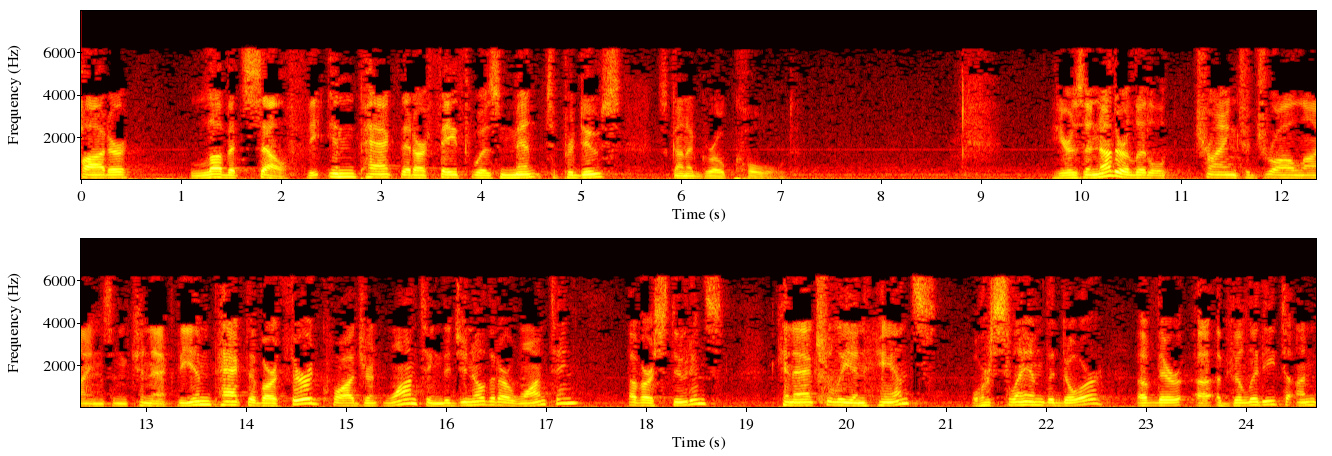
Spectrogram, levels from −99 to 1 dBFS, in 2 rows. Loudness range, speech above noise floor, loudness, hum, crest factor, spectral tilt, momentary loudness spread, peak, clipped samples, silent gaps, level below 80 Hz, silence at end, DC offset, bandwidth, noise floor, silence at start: 6 LU; 24 dB; -24 LUFS; none; 18 dB; -6 dB/octave; 11 LU; -6 dBFS; under 0.1%; none; -46 dBFS; 0 s; under 0.1%; 6.6 kHz; -47 dBFS; 0 s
